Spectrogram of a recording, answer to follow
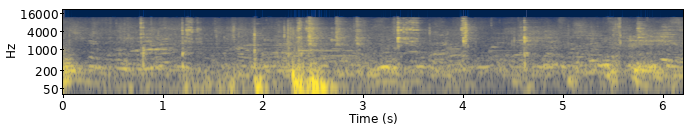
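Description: Metal forks clinking and scraping against plates during a meal, in many short scattered clicks, with a single low thump about two and a half seconds in.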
